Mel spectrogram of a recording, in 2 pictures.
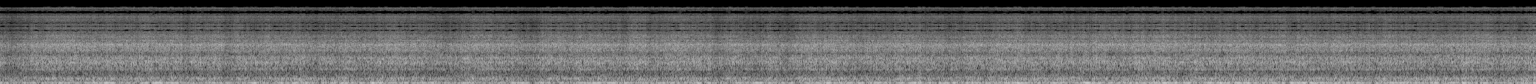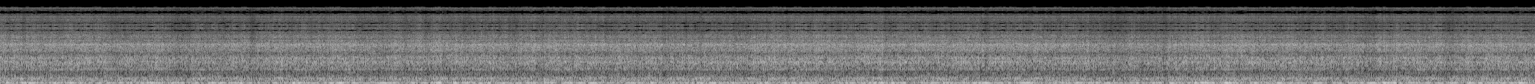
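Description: Sport motorcycle cruising at a steady highway speed: constant wind rush over the microphone with low buffeting, mixed with engine and tyre noise.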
